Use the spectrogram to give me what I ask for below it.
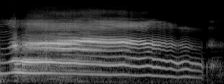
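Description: A baby cries in one long, loud wail that holds steady before dipping slightly in pitch and breaking off, ending with a brief faint whimper.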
